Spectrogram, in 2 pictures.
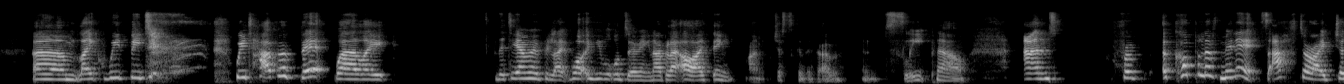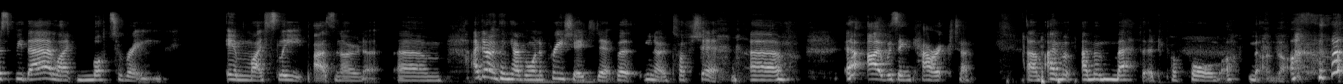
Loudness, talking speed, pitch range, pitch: -25 LUFS, 180 wpm, 210-275 Hz, 235 Hz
